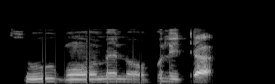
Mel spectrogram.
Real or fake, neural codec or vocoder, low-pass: real; none; 5.4 kHz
